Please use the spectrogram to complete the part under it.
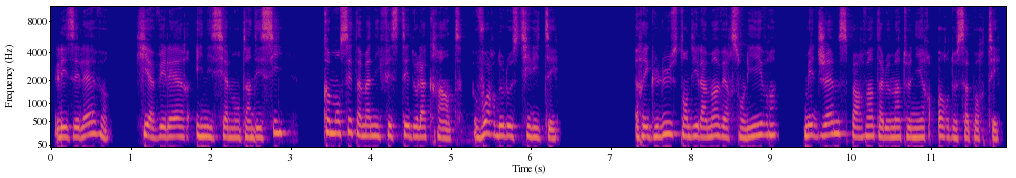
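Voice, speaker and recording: A woman reading a story aloud in a steady, even storytelling manner. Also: medium pitch. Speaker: narrator. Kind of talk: scripted story narration.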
